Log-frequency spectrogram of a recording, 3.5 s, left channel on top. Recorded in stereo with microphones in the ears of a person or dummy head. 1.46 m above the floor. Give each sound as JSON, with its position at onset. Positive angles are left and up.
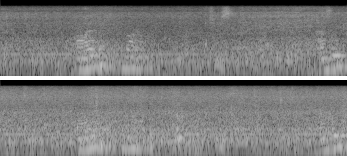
{"t": 0.6, "sound": "a man speaking", "side_deg": 80, "distance_m": 7.5}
